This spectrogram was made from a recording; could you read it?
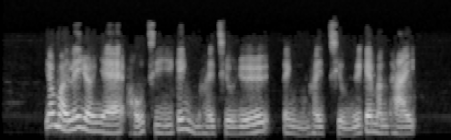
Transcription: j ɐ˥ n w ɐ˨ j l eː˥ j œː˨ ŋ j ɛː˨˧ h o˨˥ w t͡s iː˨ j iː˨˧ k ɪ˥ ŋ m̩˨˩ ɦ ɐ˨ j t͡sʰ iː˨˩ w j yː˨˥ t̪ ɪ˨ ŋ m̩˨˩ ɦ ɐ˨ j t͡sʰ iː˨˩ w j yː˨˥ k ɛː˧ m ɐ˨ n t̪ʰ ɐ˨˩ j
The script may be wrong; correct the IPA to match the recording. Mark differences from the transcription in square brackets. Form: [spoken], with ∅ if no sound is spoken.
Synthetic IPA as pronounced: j ɐ˥ n w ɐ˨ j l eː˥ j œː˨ ŋ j ɛː˨˧ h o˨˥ w [t͡sʰ] iː˨ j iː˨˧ k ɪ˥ ŋ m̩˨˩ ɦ ɐ˨ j t͡sʰ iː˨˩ w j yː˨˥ t̪ ɪ˨ ŋ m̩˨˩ ɦ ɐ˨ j t͡sʰ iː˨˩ w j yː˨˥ k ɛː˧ m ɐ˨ n t̪ʰ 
